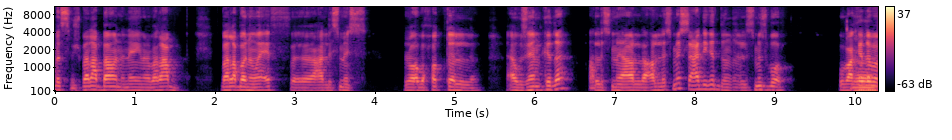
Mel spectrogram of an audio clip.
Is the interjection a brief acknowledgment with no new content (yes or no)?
yes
